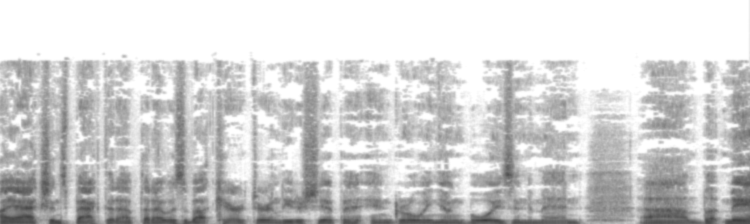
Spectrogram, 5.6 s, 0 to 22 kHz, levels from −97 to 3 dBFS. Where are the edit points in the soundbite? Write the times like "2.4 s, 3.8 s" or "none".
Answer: none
